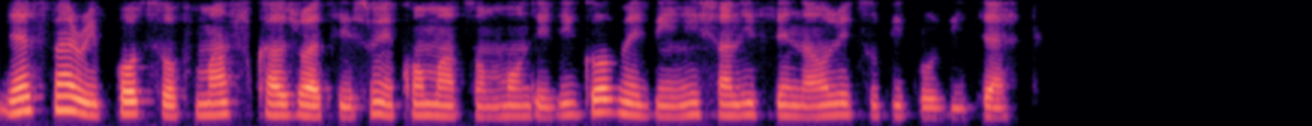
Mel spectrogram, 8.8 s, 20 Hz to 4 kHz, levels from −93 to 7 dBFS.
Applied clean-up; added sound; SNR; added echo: neural mask model Resemble Enhance denoiser.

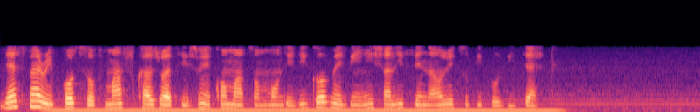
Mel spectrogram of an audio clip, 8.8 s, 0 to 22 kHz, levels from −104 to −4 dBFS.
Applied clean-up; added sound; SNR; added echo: none; Microwave oven; 8 dB; none.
